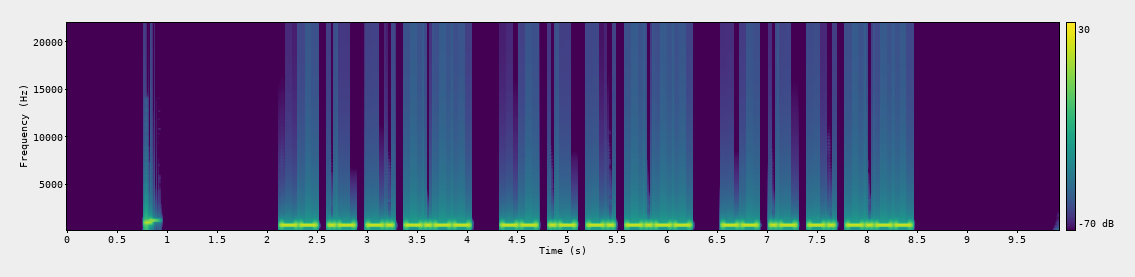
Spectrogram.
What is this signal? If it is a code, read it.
Morse code, heard as a keyed tone, about 25 wpm, 700 Hz. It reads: MANY MANY MANY
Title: Top 100 Words Repeated 25wpm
